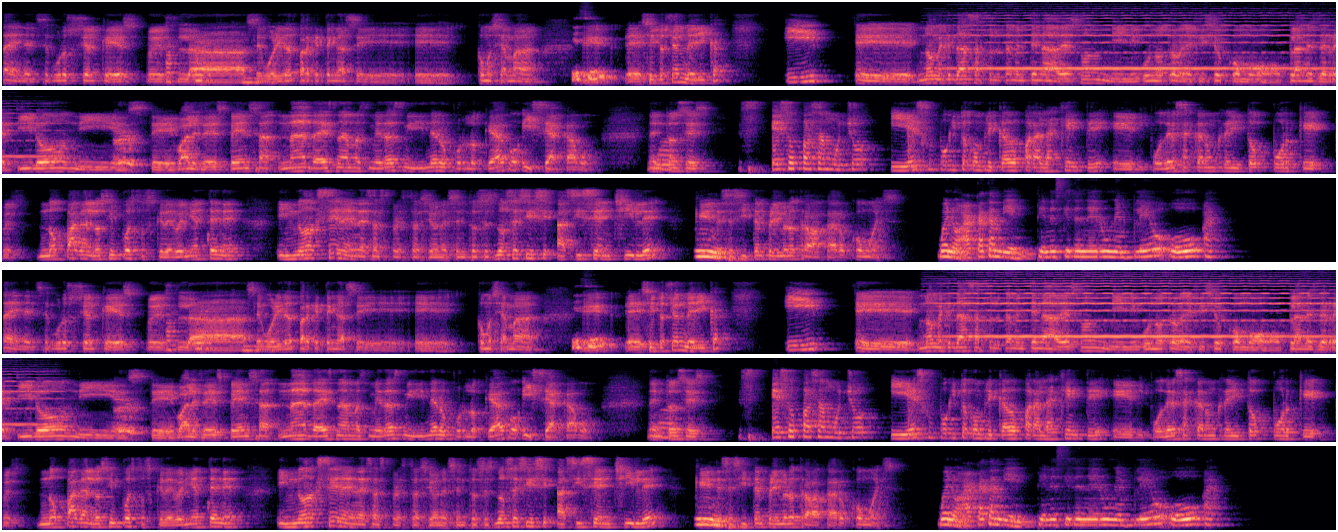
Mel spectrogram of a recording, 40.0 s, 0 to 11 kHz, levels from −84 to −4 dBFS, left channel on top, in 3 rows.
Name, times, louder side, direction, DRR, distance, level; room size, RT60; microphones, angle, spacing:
voice 1, 0.0-4.5 4.7-7.5 7.8-8.2 8.5-20.4 20.7-22.0 22.2-33.2 33.6-35.6, equal, ahead, -1 dB, 1.3 m, -27 dB
voice 2, 5.7-6.0 14.4-14.7 19.8-20.0 33.6-33.9 36.0-38.8, left 1 dB, 55° left, 2 dB, 1.2 m, -21 dB
sound 1, 9.2-14.0, right 4 dB, 40° right, 0.7 m, -26 dB
10.0 x 8.0 x 2.9 m, 0.42 s
head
